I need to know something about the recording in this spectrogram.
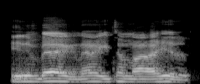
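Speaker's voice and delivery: ordinary delivery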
